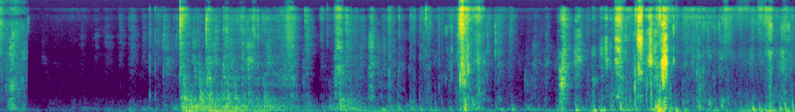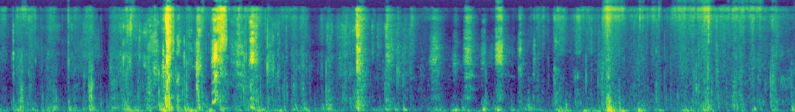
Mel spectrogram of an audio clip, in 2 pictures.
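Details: Shiba Inu Ranmaru indoors, excited on discovering his older sister, back after three months, hidden under a blanket; rapid panting breaths with repeated thumps and scuffling as he races around the blanket.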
